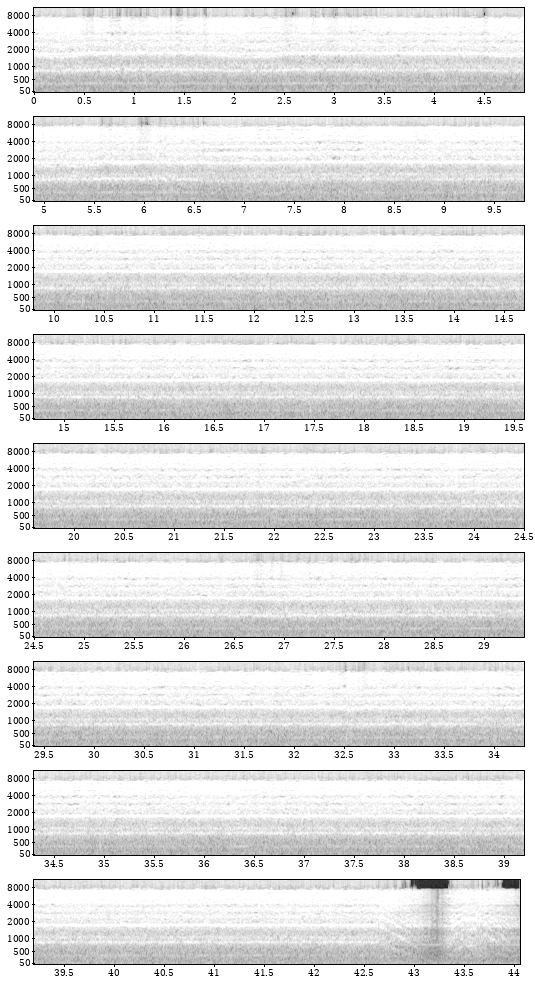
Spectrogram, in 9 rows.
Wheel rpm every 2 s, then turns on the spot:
230, 230, 220, 220, 230, 230, 230, 230, 230, 230, 230, 230, 230, 230, 230, 230, 230, 230, 230, 230, 230, 80.
none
